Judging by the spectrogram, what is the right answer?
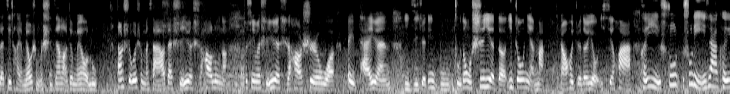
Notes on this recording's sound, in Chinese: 这期是来自塞尔维亚首都贝尔格雷德街头的现场报道。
